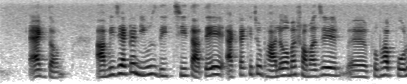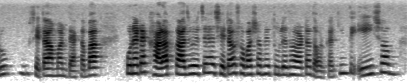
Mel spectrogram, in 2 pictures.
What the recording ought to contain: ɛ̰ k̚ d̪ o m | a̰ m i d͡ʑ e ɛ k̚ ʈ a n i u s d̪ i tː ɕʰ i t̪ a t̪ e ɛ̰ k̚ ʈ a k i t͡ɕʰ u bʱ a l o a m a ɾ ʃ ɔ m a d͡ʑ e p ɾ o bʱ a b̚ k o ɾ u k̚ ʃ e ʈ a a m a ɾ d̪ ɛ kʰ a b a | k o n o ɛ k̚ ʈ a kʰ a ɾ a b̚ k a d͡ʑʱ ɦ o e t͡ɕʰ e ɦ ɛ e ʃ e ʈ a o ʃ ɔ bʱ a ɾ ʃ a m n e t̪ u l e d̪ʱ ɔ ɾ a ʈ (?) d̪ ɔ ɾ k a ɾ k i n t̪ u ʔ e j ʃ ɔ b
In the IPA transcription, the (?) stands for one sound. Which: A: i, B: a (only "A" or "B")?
B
